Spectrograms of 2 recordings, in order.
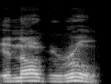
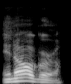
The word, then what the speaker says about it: inaugural: activity no you're saying inaugural how is this pronounced inaugural inaugural that's how you pronounce it no you it's got an l oh wait oh God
